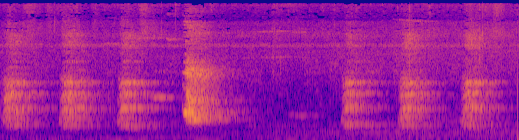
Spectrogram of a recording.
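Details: Mating golden retriever giving six short, ringing whine-yelps in an uneven series, the fourth louder and harsher than the rest, against a quiet low hum.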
